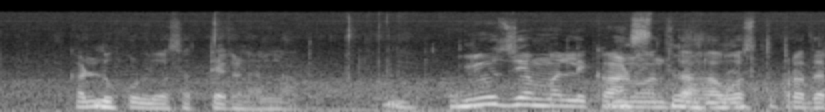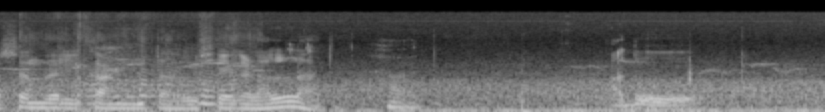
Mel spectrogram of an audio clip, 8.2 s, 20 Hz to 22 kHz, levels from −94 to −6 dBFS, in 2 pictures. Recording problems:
electrical hum; loud; throughout; 50 Hz, 7 dB below the speech

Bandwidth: 14.5 kHz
